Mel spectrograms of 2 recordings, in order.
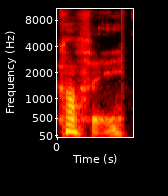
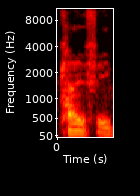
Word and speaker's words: Ko-fi: me off at least coffee the what the what actually I've looked at it's actually pronounced Kofi but I can't be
